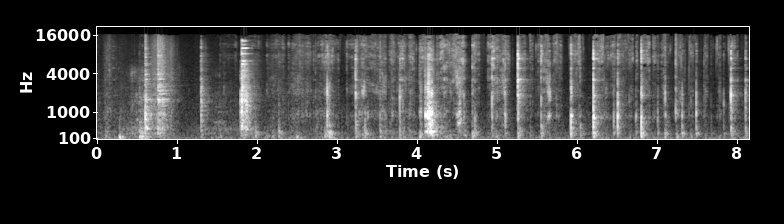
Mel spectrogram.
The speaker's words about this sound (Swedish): Eh, på florsocker, vatten och äggvita. Jag tror jag skiter i äggvita förresten. Jag tar lite vatten och lite citron. Ska jag ta fram en gaffel och röra med eller? Ja, ta en gaffel här. Det är bra.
